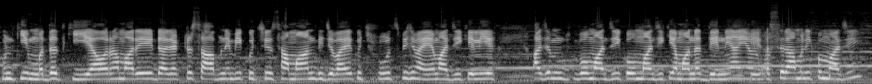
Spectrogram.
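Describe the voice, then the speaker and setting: With music in the background, a woman speaks at a high pitch in monotone, flat intonation and very even loudness. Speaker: TV anchor / field reporter. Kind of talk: TV field report to camera.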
